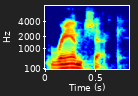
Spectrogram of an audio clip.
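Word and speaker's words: Ramczyk: to do that one and it is it is spelled l-o-t-u-l-e-l-e-i brad your word and your second to last one is ryan ram check the offensive lineman for the saints ram check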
